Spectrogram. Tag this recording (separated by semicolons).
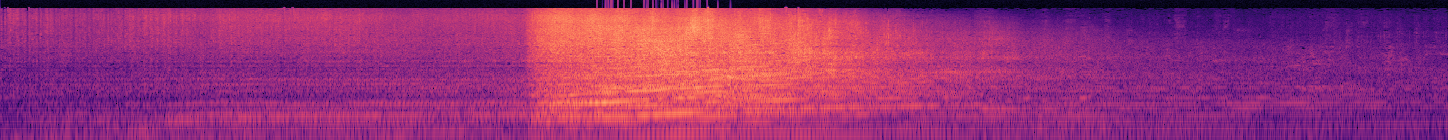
Drag-Racing; Engine; Race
